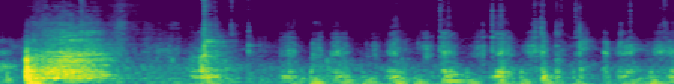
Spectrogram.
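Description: Knife blade scraping around the edge of a ceramic baking dish, working loose a slab of set sponge candy: a louder scrape just after the start, then faint, broken scratching.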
